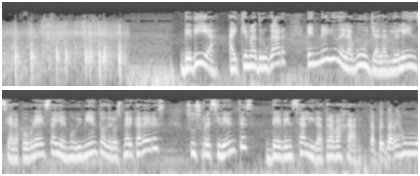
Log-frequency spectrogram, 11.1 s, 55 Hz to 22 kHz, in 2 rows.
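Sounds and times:
gunshots at night: 0.0s - 1.7s
speech: 2.4s - 11.0s.

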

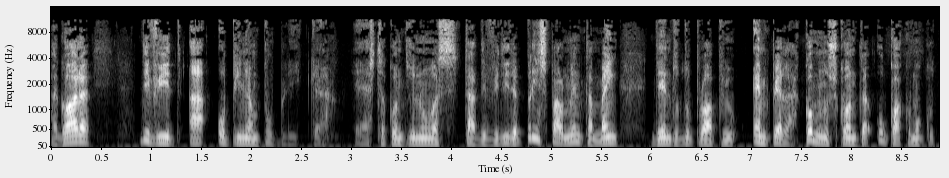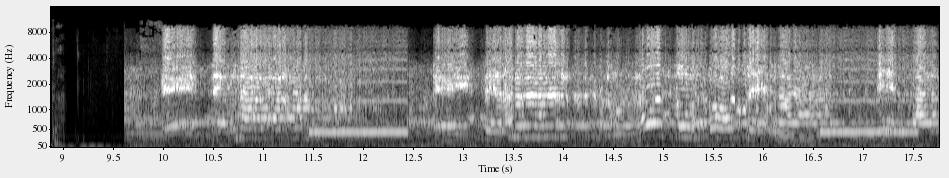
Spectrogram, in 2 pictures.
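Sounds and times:
speech: 0.0s - 9.1s
song with singing voices playing as mobile phone ringback: 9.6s - 17.7s.

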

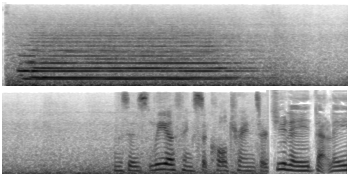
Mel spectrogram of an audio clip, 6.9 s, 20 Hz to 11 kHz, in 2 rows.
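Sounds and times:
coal freight train horn blast: 0.0s - 2.9s
coal freight train rumbling past: 0.0s - 6.2s
speech: 0.1s - 0.4s, 4.6s - 6.8s.

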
